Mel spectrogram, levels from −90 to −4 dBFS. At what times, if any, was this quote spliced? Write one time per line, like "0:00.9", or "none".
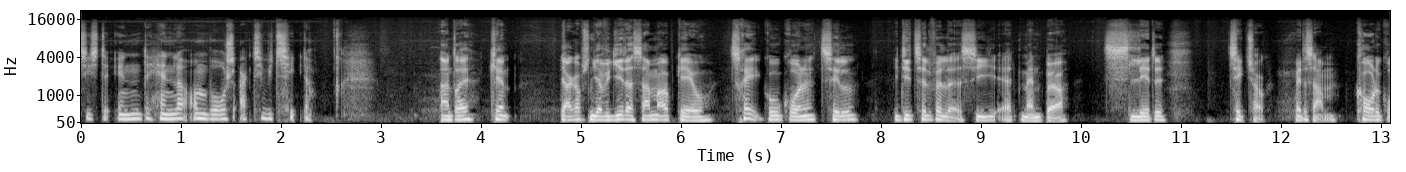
none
